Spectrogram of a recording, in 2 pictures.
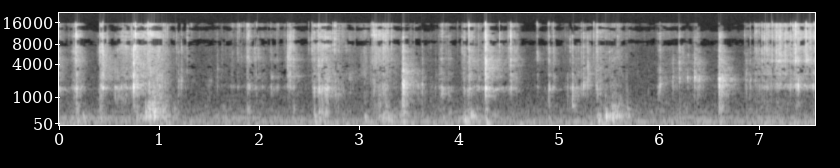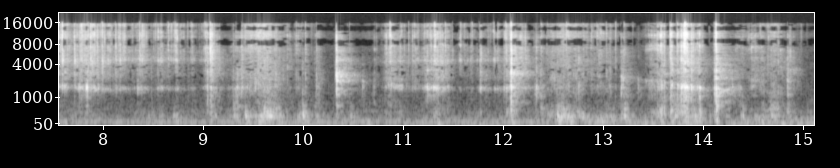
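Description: A solid orange-beige bar of soap held in hand is cut in a grid pattern and scraped across its surface with a box-cutter blade, so small soap cubes and shavings fall away. Quiet, bright, crisp scraping and crackling cuts come in irregular bursts, with a few sharper snaps near the end.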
